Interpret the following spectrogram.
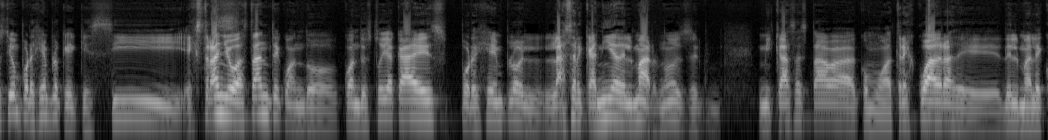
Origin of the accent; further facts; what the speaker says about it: Lima, Peru; now in Santiago, Chile; Sí, siempre he vivido en Lima. La primera vez que he salido por tiempo largo, digamos, ha sido acá a Santiago, ¿no?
